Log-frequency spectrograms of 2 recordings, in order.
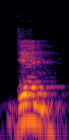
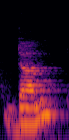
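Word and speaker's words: དན: Bharata da na den. Bharata da na den. Bharata da na, not done, but den, because na is to be pronounced and it should also add imaginary tempo on the consonant ba.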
